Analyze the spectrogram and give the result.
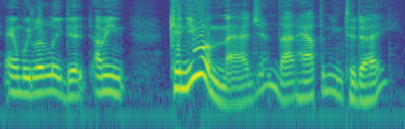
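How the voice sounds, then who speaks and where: A man's voice: fairly high pitch, very animated, a little fast, crowd noise. A man, hosting a talk show and telling rambling, folksy stories that he laughs through. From American South. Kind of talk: casual storytelling chat.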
